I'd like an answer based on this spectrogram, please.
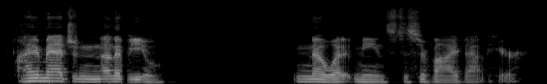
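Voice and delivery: composed, calm, careful, articulate speech. A player's character looks up from the ground and speaks to the group: calm and articulate. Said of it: "He gets a very mad look on his face. / I didn't think this would be the deal I made, but I made it. I will help with whatever plan you make. / and he got really articulate and he got really calm".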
